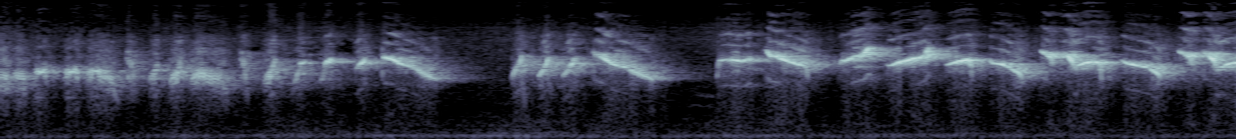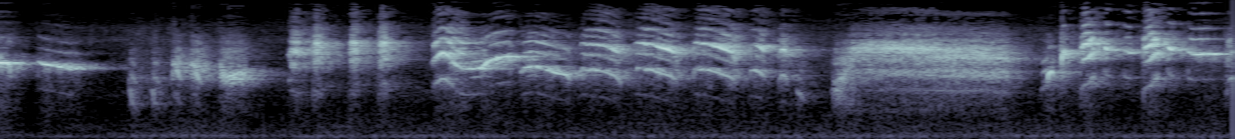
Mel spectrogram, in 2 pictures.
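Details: ['Wambie warbling for songbird training, with a fast, continuous chatter of sweeping notes and trills that climbs into higher, denser bursts, including a harsh buzzy note near the end.']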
